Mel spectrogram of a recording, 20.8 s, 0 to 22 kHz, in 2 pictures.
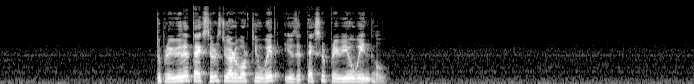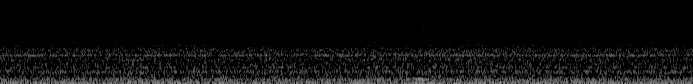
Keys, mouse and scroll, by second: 0.2 right click, 0.4 right click, 0.6-5.0 right drag, 5.0 click, 6.4 click, 7.3-8.1 drag, 8.9 click, 10.6 click, 10.8 click, 11.7 click, 13.4-14.7 drag, 15.0-16.4 drag, 16.8 click, 17.6 click, 18.8 3, 20.5-20.8 drag.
